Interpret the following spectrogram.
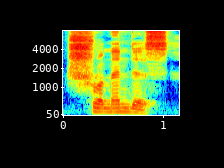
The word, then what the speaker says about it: tremendous: from that nest here we have a TR word so it is pronounced like a CHR tremendous so the word is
